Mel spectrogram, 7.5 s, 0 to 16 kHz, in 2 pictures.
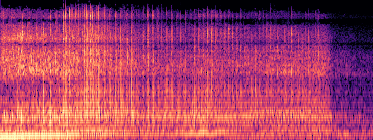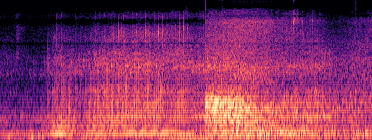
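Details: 1963 Ford Galaxie 500, dual-carb 390 V8 with manual gearbox, test drive after a leaking carb float with a bad solder hole was fixed: pulls through smooth rising revs and settles evenly, no stumble or flat spot under throttle; fuel delivery sounds right.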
